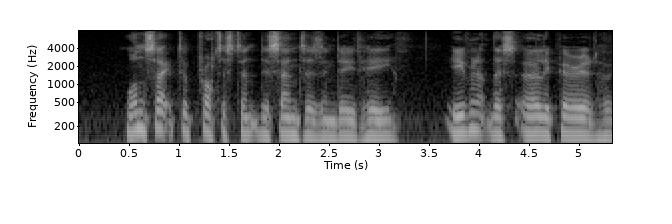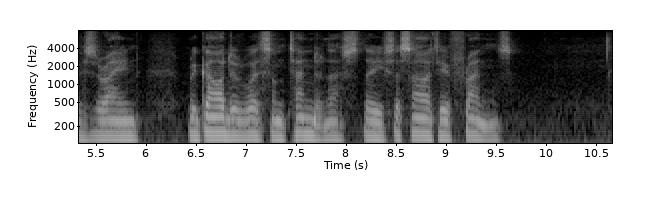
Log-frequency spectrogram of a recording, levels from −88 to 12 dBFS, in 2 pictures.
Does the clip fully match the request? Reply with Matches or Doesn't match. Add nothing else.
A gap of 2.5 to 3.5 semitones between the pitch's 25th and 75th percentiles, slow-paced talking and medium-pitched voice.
Doesn't match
